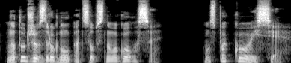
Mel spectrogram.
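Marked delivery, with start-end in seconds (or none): 2.7-3.8 slow, drawn-out soothing word; conciliatory. A narrator's reading. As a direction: stretch it out to calm him. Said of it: "примирительно протянул его отец". (примирительно, протяжно)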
